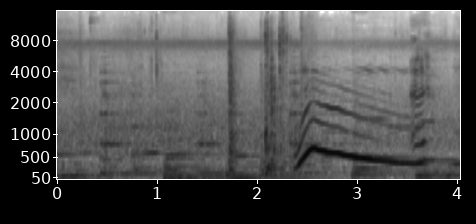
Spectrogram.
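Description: Background music, over which a plastic toy bat clacks against a plastic T-ball a little under two seconds in. It is followed by a loud whoop that sweeps up in pitch and then slides down for about a second.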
